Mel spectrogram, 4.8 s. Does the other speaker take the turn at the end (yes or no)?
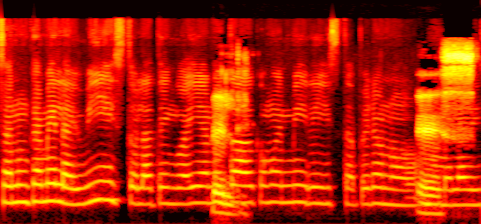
yes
